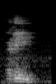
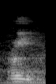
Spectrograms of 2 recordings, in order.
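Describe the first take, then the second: First: The lips are spread on the vowel. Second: The lips are rounded on the vowel. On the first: The speaker calls it right. "Maka dibaca tipis ri" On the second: The speaker calls it wrong. "Tidak boleh mengumpulkan bibir. Tidak boleh rui"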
